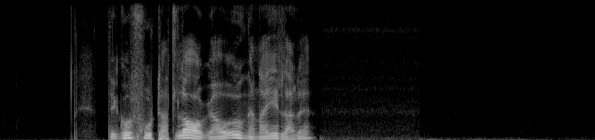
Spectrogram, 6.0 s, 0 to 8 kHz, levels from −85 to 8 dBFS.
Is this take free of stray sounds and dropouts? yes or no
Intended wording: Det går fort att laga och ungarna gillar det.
yes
